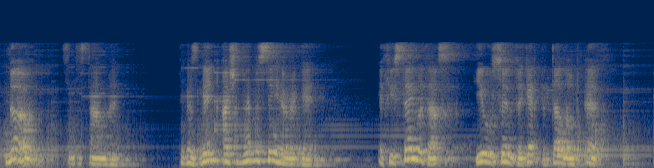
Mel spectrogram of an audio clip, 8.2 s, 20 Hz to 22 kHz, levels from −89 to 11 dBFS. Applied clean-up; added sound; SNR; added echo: neural separator model SepFormer DNS4.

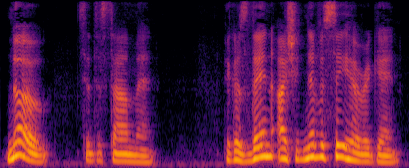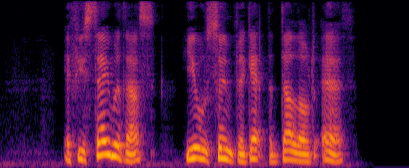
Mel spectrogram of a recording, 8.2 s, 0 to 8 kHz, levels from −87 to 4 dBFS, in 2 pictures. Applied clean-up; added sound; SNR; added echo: none; none; none; none.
